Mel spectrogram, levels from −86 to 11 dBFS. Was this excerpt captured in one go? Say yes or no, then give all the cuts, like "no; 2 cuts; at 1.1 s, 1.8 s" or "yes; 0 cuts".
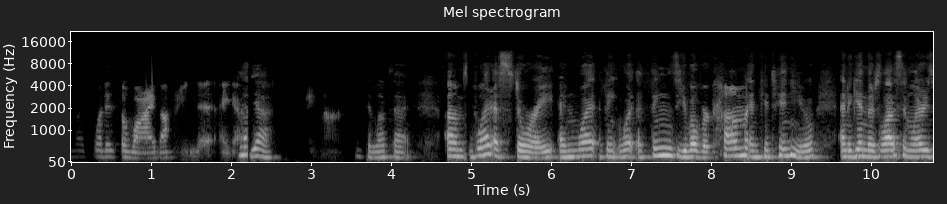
no; 4 cuts; at 2.2 s, 4.9 s, 6.6 s, 8.5 s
